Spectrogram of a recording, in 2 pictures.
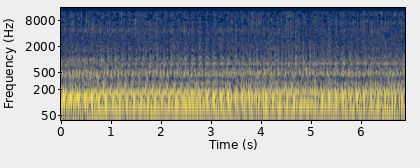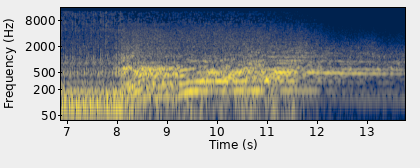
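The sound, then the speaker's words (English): A new drag race car's engine roars loudly at full power for several seconds during a test hit, then the pitch sweeps upward and the tone shifts as the blast carries on and slowly fades, with no talking. “Mike Bowman he has his new car this weekend. And Kevin Stevenson sent us a clip of a test hit on it.”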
